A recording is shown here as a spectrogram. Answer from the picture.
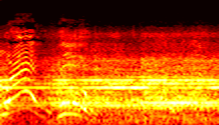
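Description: A boxing ring bell sounds once, starting about half a second in and ringing on as a steady held tone for about a second and a half, marking the start of the round. A voice shouts just before it begins.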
